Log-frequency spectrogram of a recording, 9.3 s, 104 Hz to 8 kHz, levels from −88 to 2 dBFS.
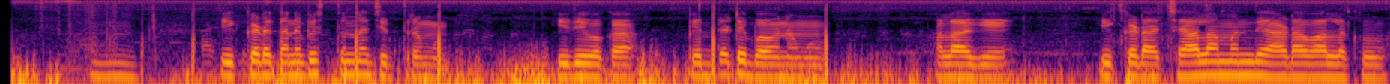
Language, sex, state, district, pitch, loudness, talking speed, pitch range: Telugu, male, Andhra Pradesh, Sri Satya Sai, 145 Hz, -21 LUFS, 80 wpm, 110-155 Hz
